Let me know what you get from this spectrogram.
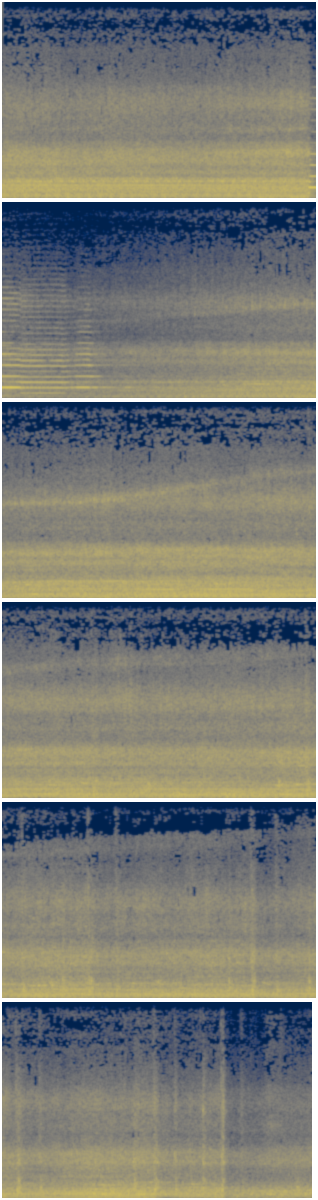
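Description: Diesel locomotive idling, then a short horn blast about five seconds in, the loudest sound. The engine noise then builds as the train moves off, and the passenger coaches roll past close by with wheels clicking over the rail joints.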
